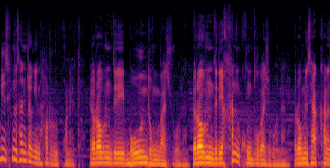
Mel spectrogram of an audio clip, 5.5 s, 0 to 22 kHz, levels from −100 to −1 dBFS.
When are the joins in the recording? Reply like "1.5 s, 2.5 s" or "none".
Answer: none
